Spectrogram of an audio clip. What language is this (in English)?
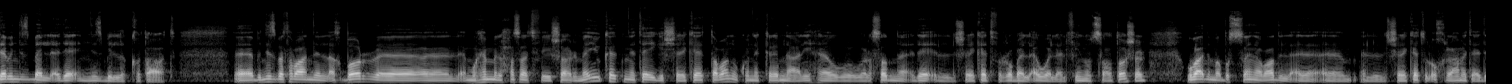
Arabic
